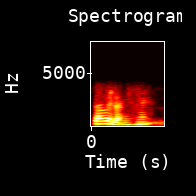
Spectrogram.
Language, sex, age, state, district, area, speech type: Bodo, female, 30-45, Assam, Udalguri, rural, conversation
